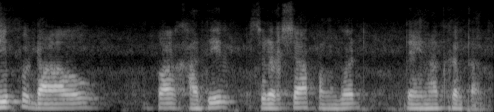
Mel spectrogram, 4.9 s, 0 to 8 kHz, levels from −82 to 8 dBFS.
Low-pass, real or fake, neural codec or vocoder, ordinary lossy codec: none; fake; codec, 16 kHz, 4 kbps, FreqCodec, smaller model; none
